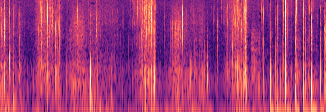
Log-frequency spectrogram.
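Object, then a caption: Beeswax wrap of wax-coated cotton fabric. A watermelon-print beeswax wrap of wax-coated cotton, balled around a small hand-sized bundle, is scratched and pressed by long white almond-shaped acrylic nails. The crinkly wax fabric gives quiet, continuous crunching and crackling, with sharp, bright nail clicks and scrapes popping out over the rustle.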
